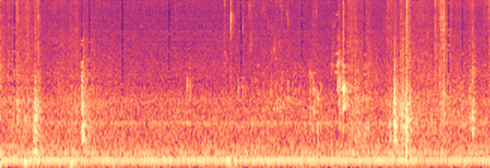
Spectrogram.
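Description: Milk poured from a plastic gallon jug into a glass measuring cup, faint, with a few light clicks and knocks from handling the jug and its cap; the pouring and knocks cluster a few seconds in.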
